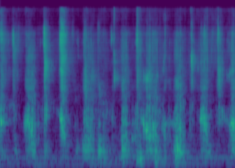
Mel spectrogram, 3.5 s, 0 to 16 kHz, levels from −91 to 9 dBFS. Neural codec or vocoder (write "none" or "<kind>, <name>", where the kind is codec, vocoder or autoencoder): vocoder, BigVGAN v2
